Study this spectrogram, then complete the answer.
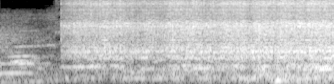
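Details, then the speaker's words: Motorcycle starter jumpered directly; high steady whir with no engine turnover as the starter spins but the bendix fails to engage; customer complaint of starter spinning without turning the engine; starter clutch not engaging. "narinig niyo umiikot yung starter pero hindi kumapit 'yung bendix niya."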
